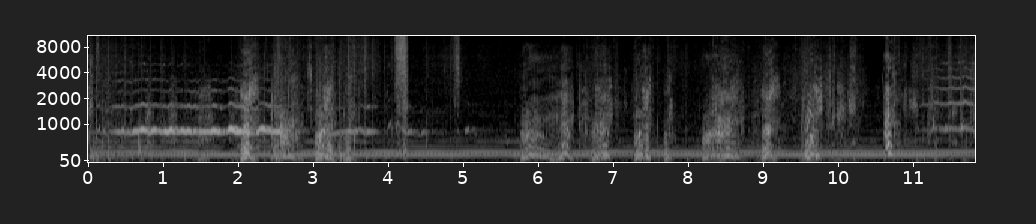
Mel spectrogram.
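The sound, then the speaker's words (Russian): A dog whimpers and yips while trying to snatch a piece of food, in short, high, repeated cries over a steady droning tone. “Собака пытается отнять кусок.”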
